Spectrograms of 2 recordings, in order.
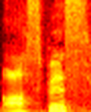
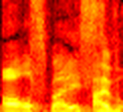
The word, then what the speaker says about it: allspice: on all spin out everything auspice for the longest time and I was like under what auspices allspice yeah it's not a British thing because Brits like to compress the last syllable of their words they do like Sinjin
